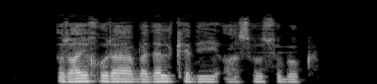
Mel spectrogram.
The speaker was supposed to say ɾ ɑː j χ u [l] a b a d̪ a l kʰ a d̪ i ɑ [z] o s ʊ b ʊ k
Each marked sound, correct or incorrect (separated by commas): incorrect, incorrect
